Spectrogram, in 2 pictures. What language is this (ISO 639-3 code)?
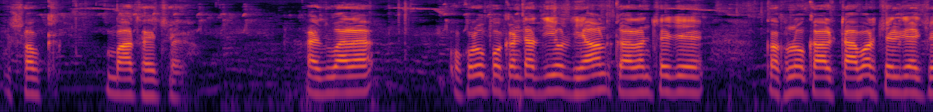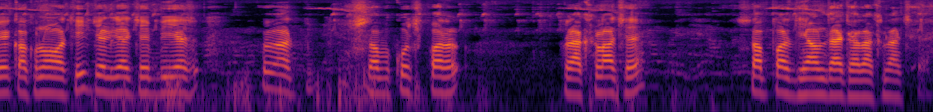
mai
